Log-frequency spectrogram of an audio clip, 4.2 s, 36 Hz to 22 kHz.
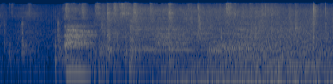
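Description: An elevator ride up to the 8th floor: a steady mechanical rumble and whir begins after a brief thump, holding at an even level with faint tonal hums and light rattling. No one speaks.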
